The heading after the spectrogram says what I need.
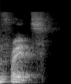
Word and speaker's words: Fritz: do you say your last name sir Fritz Fritz okay I have like turl t i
